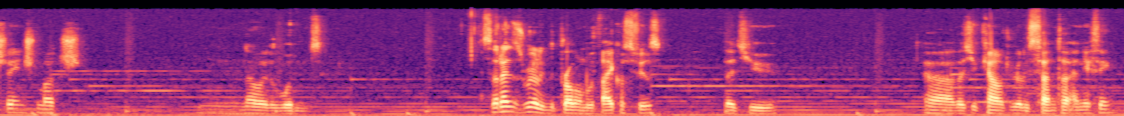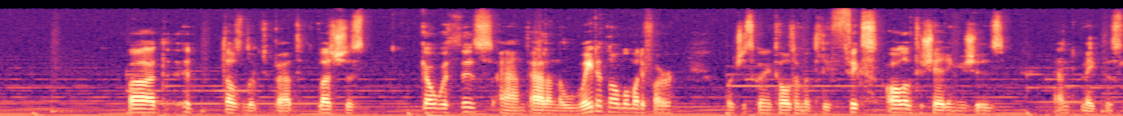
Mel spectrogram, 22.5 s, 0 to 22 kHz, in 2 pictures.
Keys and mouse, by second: 2.8 right click, 3.3-5.0 middle drag, 6.2 r, 6.4 z, 9.6 right click, 10.1-10.7 middle drag, 11.6-13.2 middle drag, 15.2-17.2 drag, 17.8 middle click, 19.1 click, 19.5 click, 19.9 click, 20.6 click, 20.8 click, 21.6-22.4 middle drag.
